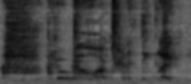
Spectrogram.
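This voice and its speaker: Woman asking interview questions, bright voice, kinda far from the mic, lots of like. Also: high-pitched, huge pitch swings, moderate pace, a little hiss or hum. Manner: rambling, lots of likes.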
